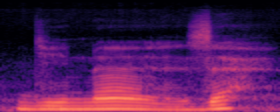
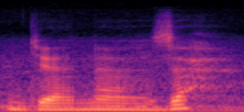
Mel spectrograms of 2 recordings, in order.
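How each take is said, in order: First: The first vowel is an 'i' sound. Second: The first vowel is an 'a' sound. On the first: It names the bier holding the deceased. "Kalau dibaca dengan kasroh" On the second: It names the deceased lying on the bier. "kalau dibaca dengan fathah"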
